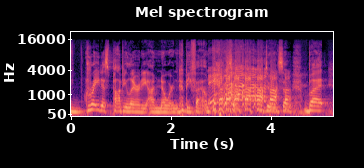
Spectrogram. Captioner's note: all laughing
